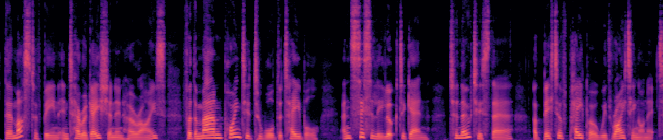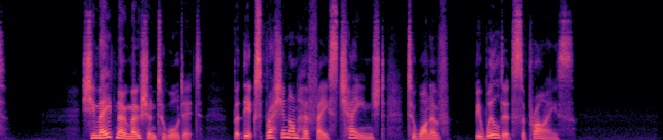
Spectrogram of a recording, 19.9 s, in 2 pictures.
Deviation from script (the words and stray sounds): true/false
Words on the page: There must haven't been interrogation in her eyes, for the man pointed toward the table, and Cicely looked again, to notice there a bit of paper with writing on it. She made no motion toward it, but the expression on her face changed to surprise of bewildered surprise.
true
